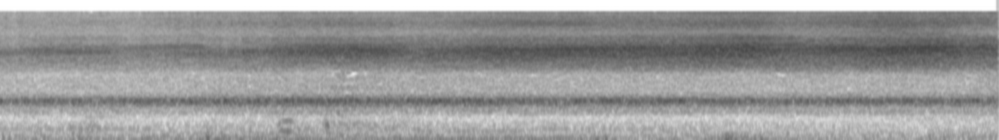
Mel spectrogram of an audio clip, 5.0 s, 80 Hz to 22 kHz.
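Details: Loud 17-year cicadas swarming in a tree on a summer day in Maryland: an unbroken buzzing drone with a bright, high hiss that grows stronger, while a man speaks over the low end.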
